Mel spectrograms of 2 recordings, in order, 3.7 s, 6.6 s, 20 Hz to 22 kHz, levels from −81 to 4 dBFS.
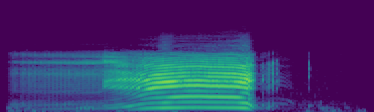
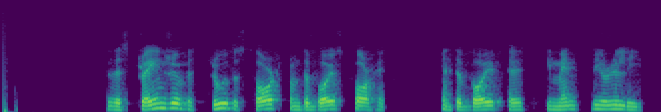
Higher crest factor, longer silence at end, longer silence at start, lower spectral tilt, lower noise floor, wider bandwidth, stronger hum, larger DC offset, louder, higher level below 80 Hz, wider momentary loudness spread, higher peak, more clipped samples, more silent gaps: about the same, 18 dB vs 16 dB; first, 1.2 s vs 0.2 s; first, 0.55 s vs 0 s; second, -6.5 dB/octave vs -8 dB/octave; second, -61 dBFS vs -82 dBFS; first, 6.4 kHz vs 4.1 kHz; neither; neither; first, -14 LUFS vs -19 LUFS; second, -64 dBFS vs -50 dBFS; first, 18 LU vs 8 LU; about the same, 0 dBFS vs -2 dBFS; neither; neither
